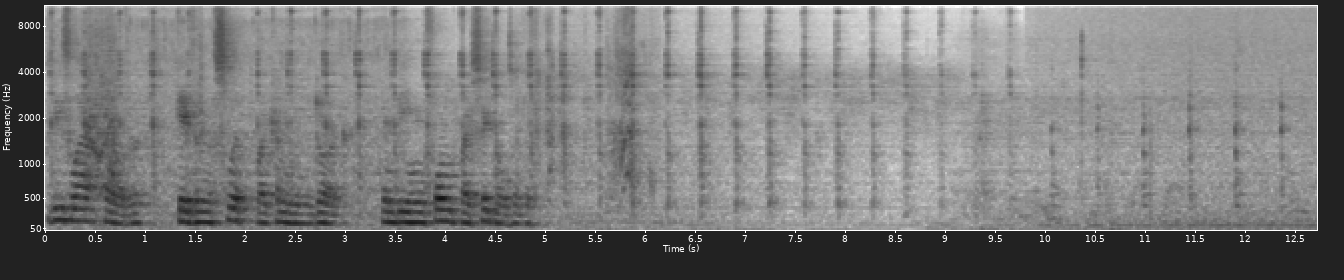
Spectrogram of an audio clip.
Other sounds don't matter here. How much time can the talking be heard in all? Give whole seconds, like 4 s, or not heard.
5 s.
